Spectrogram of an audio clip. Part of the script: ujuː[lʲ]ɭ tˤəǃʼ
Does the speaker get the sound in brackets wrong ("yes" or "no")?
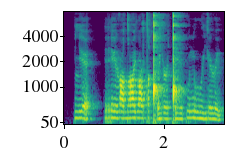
yes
